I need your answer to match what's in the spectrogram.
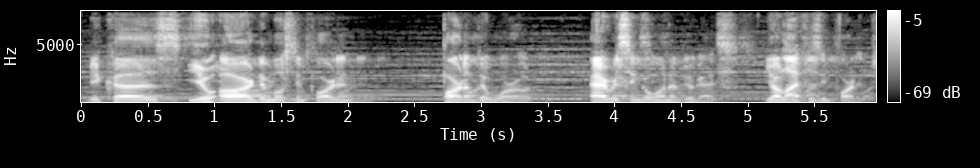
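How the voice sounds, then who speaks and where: A man's voice: on the low side, fairly quick, recorded from a distance, soft background music. A man hosting a casual live stream, chatty and effusive, greeting viewers and a co-host.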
